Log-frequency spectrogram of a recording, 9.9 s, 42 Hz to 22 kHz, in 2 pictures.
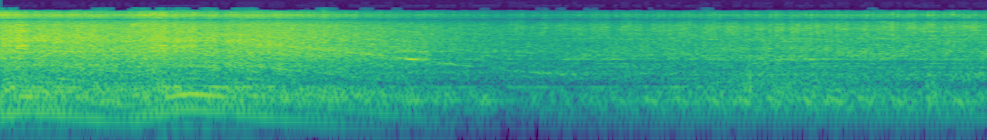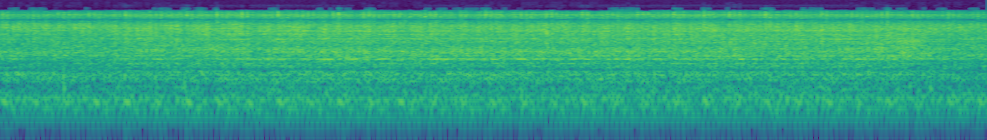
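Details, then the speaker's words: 1965 Ford Mustang with the six-cylinder, single soft exhaust, spark plug wires replaced: quick throttle blips then a smooth, steady idle with even firing and no knocks; normal, healthy engine. "Voilà, ça tourne bien, ça pète bien. Et ce et ce bon vieux 6 cylindres indestructible fonctionne lui aussi très très bien."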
